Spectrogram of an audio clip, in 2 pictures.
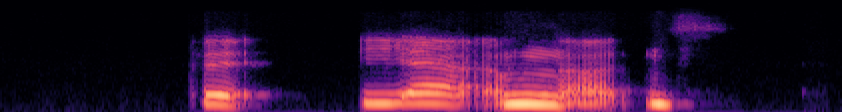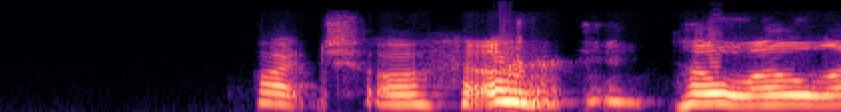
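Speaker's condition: Cerebral palsy; needs hand to hold on steep stairs

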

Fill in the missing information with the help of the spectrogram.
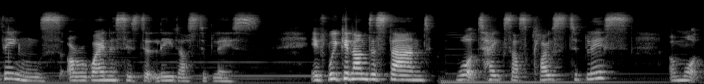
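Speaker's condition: No condition

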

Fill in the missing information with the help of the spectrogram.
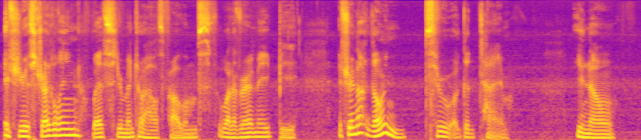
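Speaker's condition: Speech impediment

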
